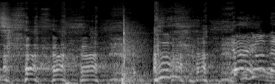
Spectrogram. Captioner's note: laughs; hard-won sigh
